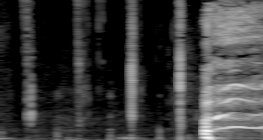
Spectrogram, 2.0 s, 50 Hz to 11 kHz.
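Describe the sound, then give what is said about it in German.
Lips smack and kiss close to a microphone in a few wet, clicky pops, followed by a short voiced sound at the end. “Sollen wir ein bisschen knutschen, die letzten 4 Minuten? Ein bisschen das Mikro schmatzen.”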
